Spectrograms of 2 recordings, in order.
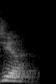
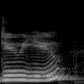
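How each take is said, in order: First: The words are blended into one short syllable. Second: The words are said fully as two separate words. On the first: "people would say like dir" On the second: "instead of do you"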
